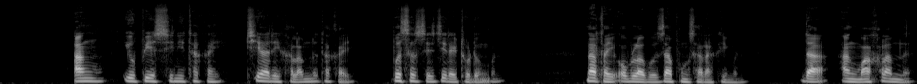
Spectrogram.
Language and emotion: Bodo, sad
